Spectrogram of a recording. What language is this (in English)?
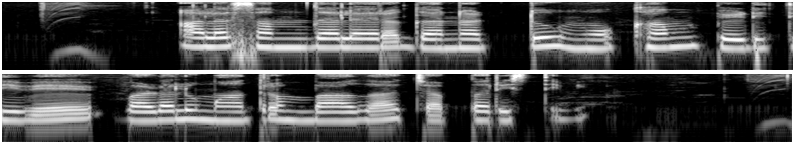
Telugu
